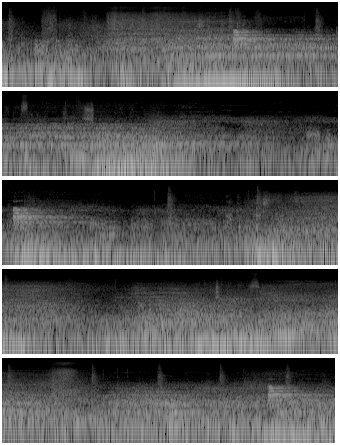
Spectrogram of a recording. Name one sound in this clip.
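Fantasy battle sound effects crackle and burst with magic blasts and clashing weapons.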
